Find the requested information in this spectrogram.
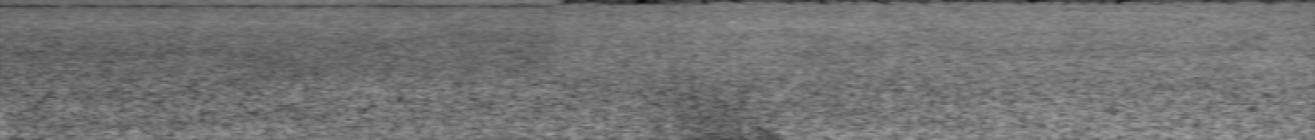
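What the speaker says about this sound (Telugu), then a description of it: "ఒకసారి వాటర్ ఫాల్ చూపిస్తాం ద బ్యాక్గ్రౌండ్" Jangamreddypalli waterfall roaring steadily, a dense, continuous rush of falling water close by with no pauses and no voices.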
